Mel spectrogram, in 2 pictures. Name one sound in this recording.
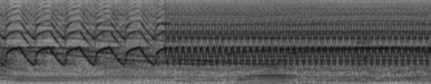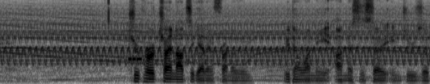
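A police siren wails loudly and keeps changing its pitch.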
